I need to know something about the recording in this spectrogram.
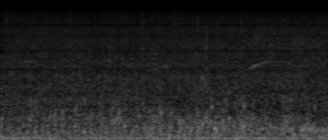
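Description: Steady low outdoor background rumble with no distinct events. There is one faint, short rising chirp about three seconds in.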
